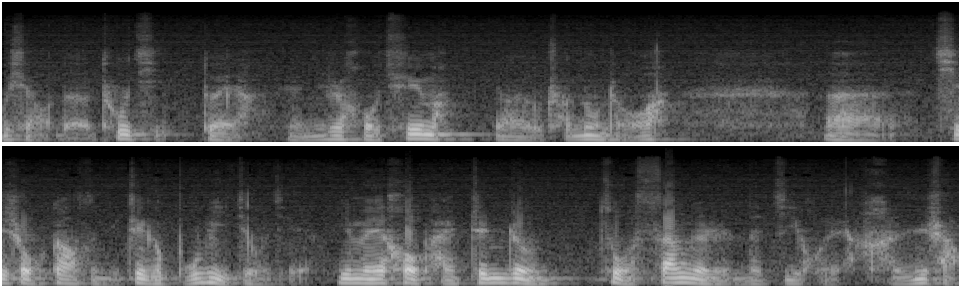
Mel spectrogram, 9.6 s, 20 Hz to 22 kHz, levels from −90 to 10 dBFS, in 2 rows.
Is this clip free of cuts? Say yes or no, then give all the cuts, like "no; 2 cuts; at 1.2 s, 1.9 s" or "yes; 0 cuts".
no; 2 cuts; at 4.6 s, 6.4 s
